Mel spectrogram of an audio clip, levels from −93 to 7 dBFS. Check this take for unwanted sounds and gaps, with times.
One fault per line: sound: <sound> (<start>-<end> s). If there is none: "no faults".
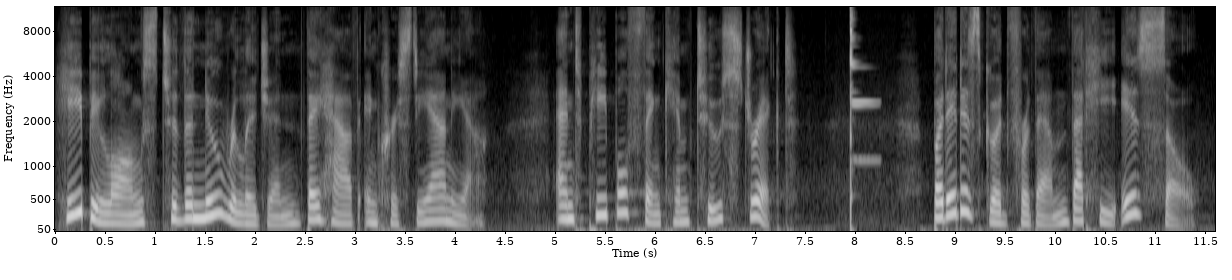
sound: tap (7.9-8.3 s)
